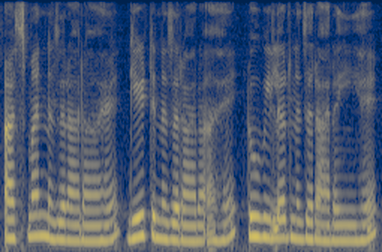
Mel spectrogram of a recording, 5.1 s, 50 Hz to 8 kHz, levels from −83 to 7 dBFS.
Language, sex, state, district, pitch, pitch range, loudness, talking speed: Hindi, female, Bihar, Saharsa, 205 Hz, 185-235 Hz, -18 LUFS, 190 wpm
